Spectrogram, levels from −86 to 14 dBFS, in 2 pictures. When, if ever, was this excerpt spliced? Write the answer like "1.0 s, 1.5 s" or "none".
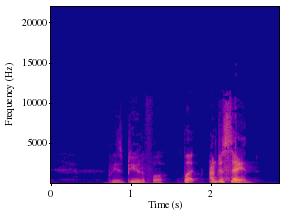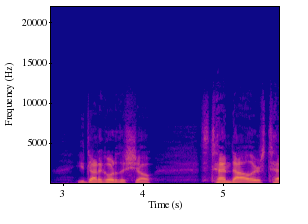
1.5 s, 3.3 s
